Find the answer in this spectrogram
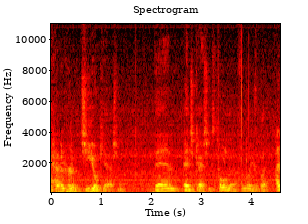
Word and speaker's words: Educaching: Educaching? Yep, Educaching. It's got the word cache in it, C-A-C-H-E. That's always good. Yep, and that means something that's hidden. And if you haven't heard of geocaching, then Educaching is totally unfamiliar, but I think most of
